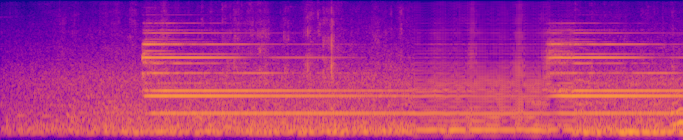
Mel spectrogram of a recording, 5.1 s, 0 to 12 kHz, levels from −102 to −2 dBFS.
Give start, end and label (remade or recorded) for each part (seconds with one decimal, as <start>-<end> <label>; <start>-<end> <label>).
0.0-3.1 recorded; 3.1-4.3 remade; 4.3-5.1 recorded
